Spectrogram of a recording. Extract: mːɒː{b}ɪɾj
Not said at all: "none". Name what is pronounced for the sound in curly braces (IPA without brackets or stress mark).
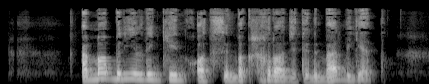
b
